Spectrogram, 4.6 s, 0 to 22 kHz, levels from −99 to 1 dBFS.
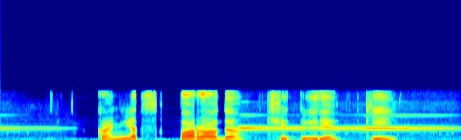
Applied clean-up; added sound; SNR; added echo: neural diffusion model UNIVERSE++.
